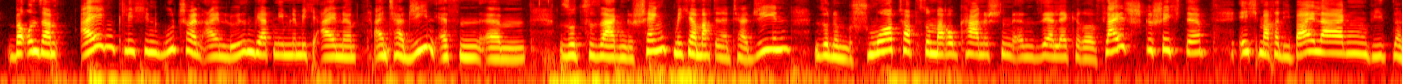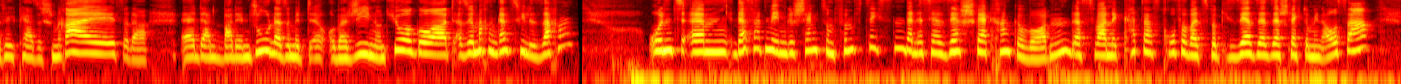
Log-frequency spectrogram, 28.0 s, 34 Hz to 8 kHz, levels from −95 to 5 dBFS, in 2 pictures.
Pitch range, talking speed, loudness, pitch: 210-285 Hz, 180 wpm, -23 LUFS, 245 Hz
